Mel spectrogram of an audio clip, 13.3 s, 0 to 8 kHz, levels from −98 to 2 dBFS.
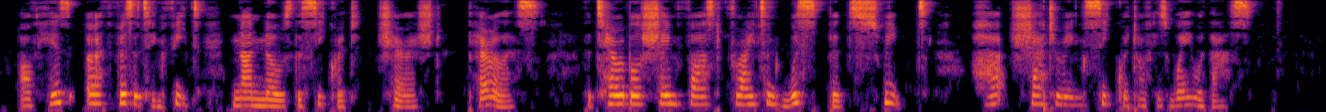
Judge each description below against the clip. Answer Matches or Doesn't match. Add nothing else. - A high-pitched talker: Matches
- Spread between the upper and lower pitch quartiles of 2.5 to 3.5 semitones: Doesn't match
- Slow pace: Matches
